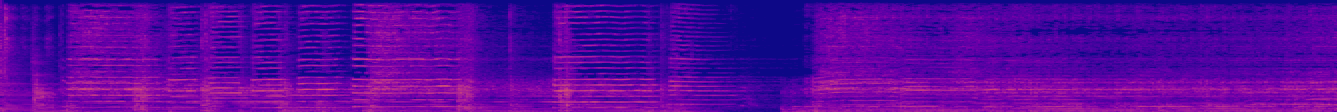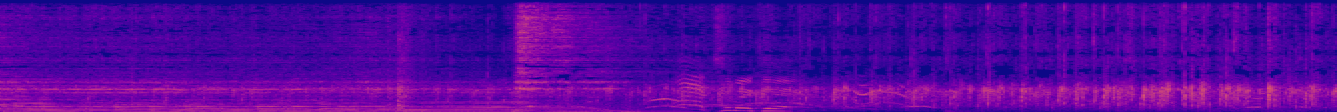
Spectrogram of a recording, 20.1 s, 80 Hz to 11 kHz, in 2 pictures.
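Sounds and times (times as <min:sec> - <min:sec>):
live rock band playing: 0:00.0 - 0:15.7.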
